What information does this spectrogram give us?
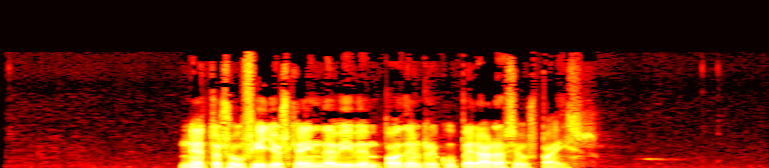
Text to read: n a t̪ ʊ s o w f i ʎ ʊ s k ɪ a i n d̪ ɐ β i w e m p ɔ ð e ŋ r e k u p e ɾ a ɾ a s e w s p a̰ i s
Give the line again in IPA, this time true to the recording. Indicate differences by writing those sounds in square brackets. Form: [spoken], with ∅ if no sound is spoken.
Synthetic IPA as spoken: n [ɛ] t̪ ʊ s o w f i ʎ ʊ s k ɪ a i n d̪ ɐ β i [β] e m p ɔ ð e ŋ r e k u p e ɾ a ɾ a s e w s p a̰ [j] s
